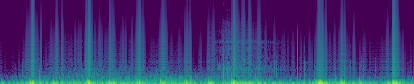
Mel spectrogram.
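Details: Slow heartbeat, presented with heavy breathing: regular, steady low heart thumps over a soft hum; breathing not clearly heard.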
